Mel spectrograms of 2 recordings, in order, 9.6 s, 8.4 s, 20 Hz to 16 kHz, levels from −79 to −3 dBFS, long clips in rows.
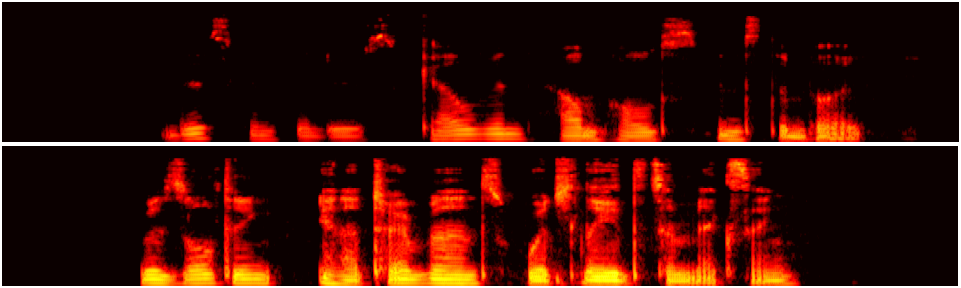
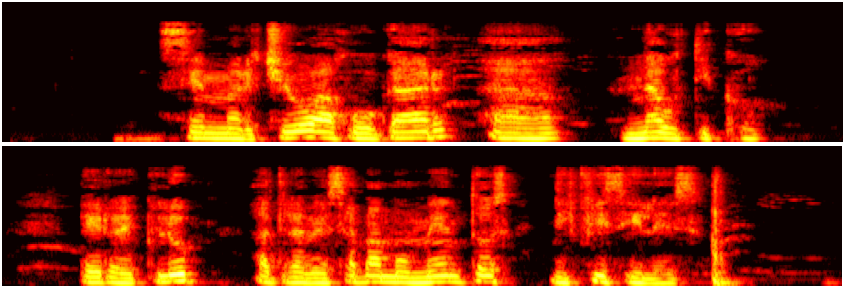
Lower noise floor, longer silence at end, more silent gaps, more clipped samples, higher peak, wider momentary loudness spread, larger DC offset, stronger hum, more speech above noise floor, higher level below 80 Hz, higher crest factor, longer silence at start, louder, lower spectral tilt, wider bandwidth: first, under -90 dBFS vs -73 dBFS; first, 0.8 s vs 0.5 s; neither; neither; second, -8 dBFS vs -4 dBFS; first, 17 LU vs 11 LU; neither; neither; first, over 61 dB vs 54 dB; second, -58 dBFS vs -52 dBFS; first, 22 dB vs 16 dB; first, 0.8 s vs 0.55 s; second, -29 LUFS vs -20 LUFS; about the same, -4.5 dB/octave vs -5.5 dB/octave; first, 11.5 kHz vs 9.4 kHz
